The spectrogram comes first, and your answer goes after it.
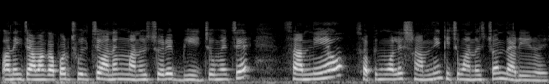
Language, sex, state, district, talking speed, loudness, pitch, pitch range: Bengali, female, West Bengal, Purulia, 165 wpm, -15 LUFS, 235 Hz, 225-250 Hz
